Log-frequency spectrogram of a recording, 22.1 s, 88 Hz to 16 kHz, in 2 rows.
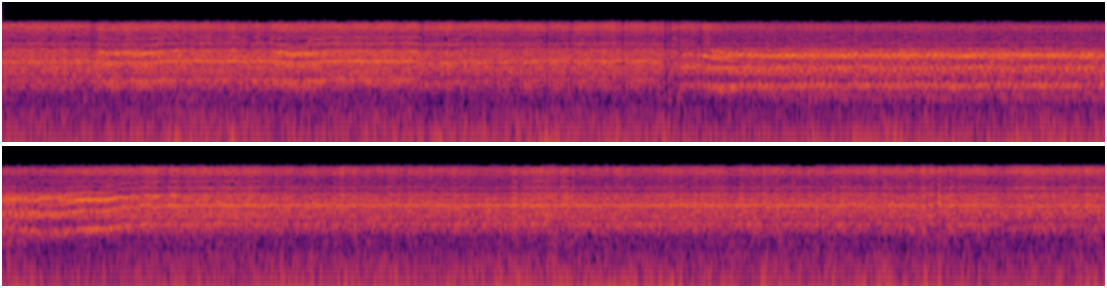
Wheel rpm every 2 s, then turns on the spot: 230, 230, 230, 220, 160, 160, 200, 230, 230, 230, 230.
none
